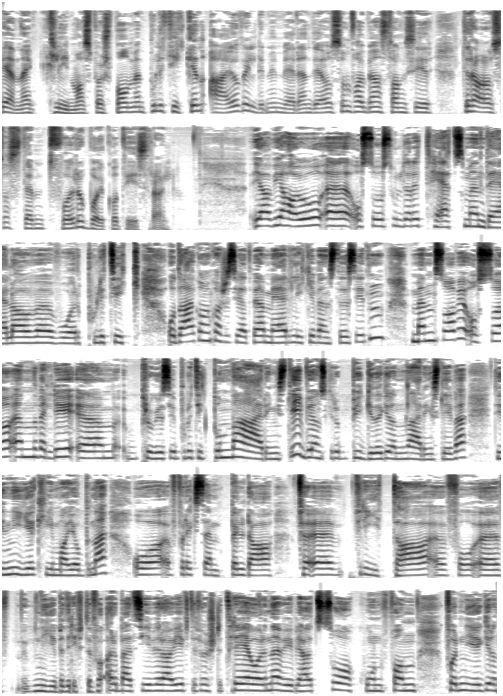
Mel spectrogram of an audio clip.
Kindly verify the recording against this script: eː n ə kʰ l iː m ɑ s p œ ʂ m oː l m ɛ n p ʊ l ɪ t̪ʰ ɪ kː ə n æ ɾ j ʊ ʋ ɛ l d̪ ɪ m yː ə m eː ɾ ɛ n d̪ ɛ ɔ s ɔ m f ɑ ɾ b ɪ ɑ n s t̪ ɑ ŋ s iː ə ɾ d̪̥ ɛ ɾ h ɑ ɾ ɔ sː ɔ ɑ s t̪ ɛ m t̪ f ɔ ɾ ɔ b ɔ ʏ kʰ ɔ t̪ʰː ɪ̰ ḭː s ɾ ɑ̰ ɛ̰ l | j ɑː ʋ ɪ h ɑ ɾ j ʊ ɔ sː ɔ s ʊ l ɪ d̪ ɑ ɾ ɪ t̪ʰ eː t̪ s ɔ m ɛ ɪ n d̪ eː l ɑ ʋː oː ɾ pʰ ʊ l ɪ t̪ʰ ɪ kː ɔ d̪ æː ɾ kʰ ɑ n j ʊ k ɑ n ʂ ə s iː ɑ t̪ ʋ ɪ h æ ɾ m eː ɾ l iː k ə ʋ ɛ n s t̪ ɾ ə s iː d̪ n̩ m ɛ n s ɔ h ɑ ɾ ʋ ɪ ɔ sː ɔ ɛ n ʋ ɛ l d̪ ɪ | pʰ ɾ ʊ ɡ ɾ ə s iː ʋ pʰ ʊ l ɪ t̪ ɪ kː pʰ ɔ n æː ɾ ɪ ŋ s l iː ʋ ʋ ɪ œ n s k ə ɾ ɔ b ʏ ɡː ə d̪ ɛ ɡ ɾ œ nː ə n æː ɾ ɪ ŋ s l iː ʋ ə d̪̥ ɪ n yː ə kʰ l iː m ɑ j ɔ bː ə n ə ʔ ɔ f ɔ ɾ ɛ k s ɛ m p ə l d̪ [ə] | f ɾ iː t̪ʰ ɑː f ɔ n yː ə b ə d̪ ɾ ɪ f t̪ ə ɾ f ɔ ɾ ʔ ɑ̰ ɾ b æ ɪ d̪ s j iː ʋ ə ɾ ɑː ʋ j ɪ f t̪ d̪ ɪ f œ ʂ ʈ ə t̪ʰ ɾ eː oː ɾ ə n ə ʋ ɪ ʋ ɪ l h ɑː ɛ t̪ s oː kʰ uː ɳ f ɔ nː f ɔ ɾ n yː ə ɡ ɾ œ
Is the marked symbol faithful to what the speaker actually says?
no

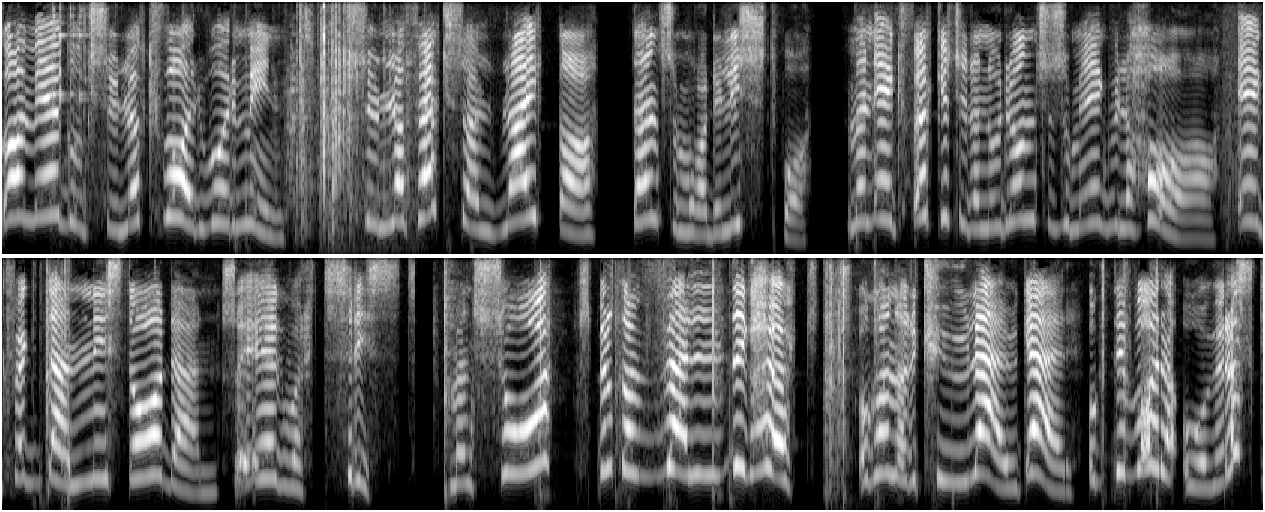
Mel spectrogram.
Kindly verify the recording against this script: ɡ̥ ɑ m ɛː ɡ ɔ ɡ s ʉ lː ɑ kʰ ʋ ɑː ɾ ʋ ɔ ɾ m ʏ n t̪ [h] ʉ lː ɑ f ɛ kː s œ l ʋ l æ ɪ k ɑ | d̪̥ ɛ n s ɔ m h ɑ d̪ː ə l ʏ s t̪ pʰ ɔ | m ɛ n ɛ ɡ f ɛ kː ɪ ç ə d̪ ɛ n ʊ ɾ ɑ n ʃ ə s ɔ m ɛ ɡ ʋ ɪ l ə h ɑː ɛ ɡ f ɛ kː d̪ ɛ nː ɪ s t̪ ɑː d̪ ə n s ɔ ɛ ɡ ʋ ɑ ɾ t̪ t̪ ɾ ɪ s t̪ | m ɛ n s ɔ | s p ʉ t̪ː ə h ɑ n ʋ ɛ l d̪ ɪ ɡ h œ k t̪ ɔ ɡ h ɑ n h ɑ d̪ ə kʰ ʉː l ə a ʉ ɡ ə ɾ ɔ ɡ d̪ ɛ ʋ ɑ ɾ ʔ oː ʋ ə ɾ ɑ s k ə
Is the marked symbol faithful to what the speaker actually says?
no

